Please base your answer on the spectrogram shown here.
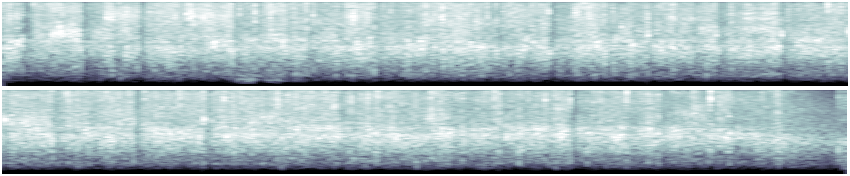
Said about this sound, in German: Hauen Sie raus den Applaus.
